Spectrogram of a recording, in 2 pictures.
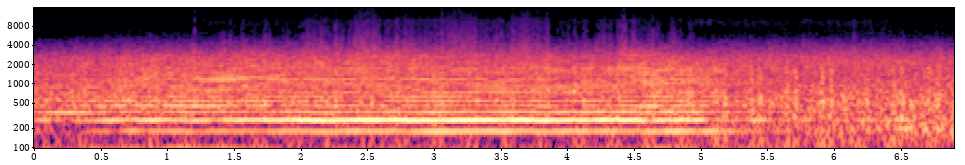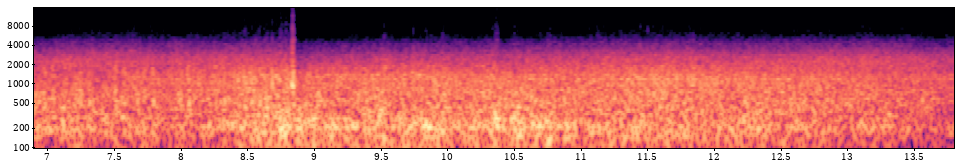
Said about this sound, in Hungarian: Huck, a hajó! Vigyázz, egyenes ránk!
